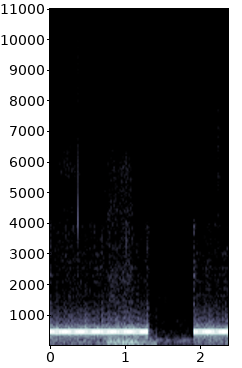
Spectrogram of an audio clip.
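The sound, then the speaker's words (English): A loud, steady telephone dial tone hums for over a second as a call is placed, drops out briefly into near silence, then resumes just as strongly. No one speaks. “I'm going to call here. Wes. Because we did say we were going to call him.”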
